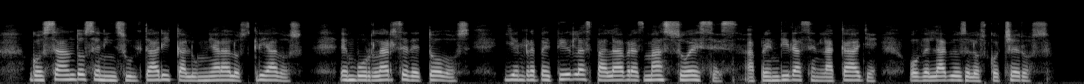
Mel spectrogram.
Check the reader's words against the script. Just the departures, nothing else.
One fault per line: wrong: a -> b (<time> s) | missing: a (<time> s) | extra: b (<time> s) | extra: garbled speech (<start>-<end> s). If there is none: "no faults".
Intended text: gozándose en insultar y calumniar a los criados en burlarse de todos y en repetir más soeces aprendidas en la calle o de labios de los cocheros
extra: las palabras (5.8 s)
